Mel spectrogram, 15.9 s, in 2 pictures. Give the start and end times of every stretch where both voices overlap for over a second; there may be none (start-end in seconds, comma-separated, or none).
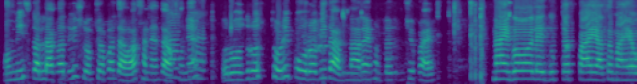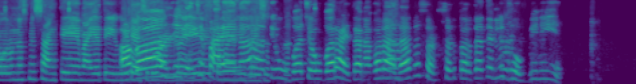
9.5-11.6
